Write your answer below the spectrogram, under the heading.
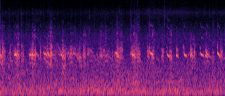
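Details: Short, sharp nasal duck calls follow one another rapidly and irregularly, some overlapping, against a faint low-pitched background noise.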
